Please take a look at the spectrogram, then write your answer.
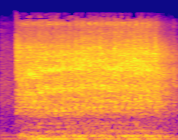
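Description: A race car engine fitted with a brand new starter and a carburetor fires up, catching abruptly after a brief crank and settling into a loud, close, steady rumbling roar.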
